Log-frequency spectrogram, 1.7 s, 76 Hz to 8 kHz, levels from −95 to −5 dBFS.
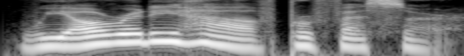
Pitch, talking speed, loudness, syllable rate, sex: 190 Hz, 140 wpm, -15 LUFS, 5.0 syllables/s, female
